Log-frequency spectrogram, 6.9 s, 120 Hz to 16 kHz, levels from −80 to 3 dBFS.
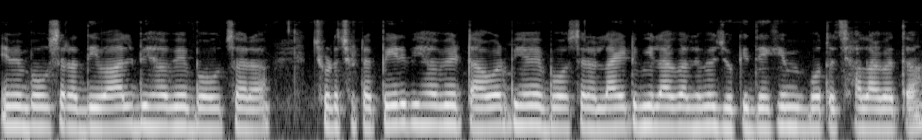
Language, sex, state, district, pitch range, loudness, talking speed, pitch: Bhojpuri, female, Bihar, Saran, 185-195 Hz, -12 LUFS, 245 wpm, 190 Hz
